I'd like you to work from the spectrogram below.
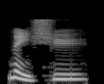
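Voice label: "内需", Mandarin; chinese flashcards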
